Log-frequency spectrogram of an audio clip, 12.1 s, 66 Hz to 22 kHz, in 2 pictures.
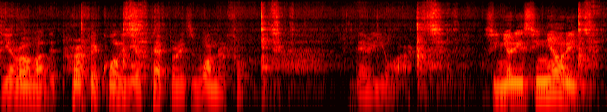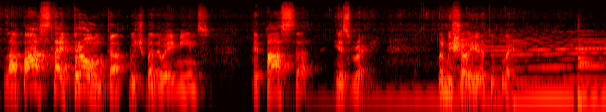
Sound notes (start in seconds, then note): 4.9 speaks in foreign language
